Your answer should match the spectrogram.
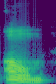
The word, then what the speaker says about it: Om: And the first thing I want to talk about is demystifying OM.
